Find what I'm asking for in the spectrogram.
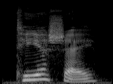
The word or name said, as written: ter sig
